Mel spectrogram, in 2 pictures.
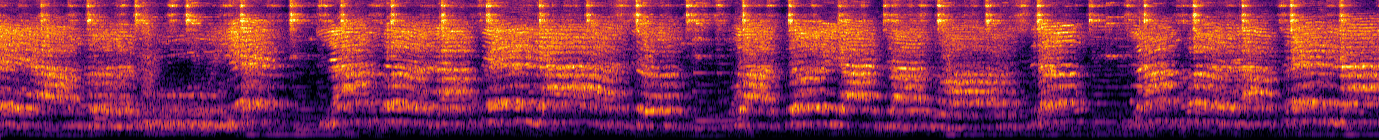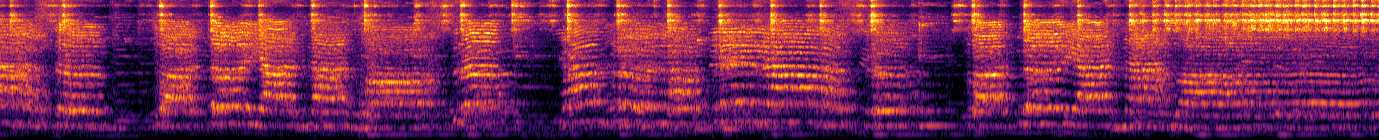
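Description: Children's choir with young women singing a Romanian Christmas carol (colind) together, in continuous phrases with short breaths between them.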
